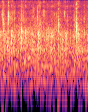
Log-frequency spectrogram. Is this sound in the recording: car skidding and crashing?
no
